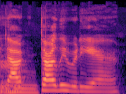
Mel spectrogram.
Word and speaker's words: Darlie Routier: Darlie Routier, I think is how you say her name, the woman the mother. Yeah, Darlie Routier.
